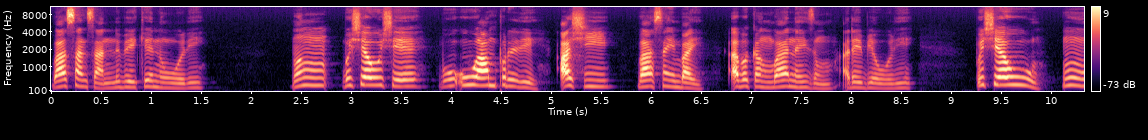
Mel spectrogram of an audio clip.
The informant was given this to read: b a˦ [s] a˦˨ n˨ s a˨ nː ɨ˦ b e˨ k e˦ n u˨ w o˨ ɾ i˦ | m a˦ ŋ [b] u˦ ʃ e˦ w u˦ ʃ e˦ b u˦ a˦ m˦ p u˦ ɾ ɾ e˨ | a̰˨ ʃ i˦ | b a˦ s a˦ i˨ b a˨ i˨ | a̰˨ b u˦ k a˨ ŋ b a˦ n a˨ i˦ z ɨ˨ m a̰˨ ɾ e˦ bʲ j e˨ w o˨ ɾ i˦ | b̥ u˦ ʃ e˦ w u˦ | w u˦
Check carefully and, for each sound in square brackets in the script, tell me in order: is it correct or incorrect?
correct, correct

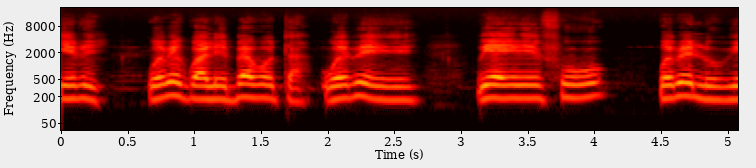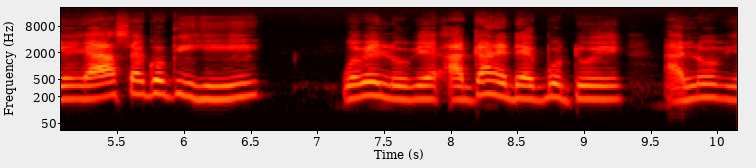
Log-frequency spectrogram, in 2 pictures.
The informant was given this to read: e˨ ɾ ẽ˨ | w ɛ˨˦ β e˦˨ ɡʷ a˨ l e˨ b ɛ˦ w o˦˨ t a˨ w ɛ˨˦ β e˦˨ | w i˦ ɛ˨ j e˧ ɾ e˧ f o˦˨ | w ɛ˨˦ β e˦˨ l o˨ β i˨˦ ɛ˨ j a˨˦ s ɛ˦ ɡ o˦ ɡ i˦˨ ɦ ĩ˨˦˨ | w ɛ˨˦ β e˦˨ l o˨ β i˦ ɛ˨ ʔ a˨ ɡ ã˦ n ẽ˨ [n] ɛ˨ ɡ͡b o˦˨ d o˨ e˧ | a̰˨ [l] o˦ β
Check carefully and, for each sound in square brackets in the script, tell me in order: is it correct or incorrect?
incorrect, correct

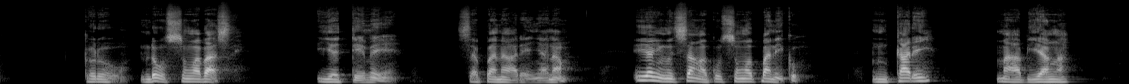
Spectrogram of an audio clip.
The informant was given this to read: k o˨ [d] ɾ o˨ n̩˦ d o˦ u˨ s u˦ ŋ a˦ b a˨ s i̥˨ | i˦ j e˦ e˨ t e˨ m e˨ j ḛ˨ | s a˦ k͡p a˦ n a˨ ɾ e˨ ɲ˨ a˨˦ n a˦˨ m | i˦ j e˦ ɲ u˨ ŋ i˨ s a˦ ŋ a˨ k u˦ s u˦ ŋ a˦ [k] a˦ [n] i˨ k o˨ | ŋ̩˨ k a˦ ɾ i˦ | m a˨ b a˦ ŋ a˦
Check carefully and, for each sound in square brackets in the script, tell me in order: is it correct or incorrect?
incorrect, incorrect, correct

